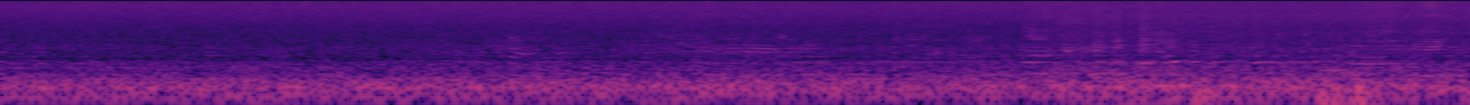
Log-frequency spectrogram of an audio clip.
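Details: Bees buzzing outdoors in Heiden, Switzerland: soft, low humming tones with faint harmonic bands that swell as an insect passes, over a steady low rumble of background noise, louder toward the end.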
